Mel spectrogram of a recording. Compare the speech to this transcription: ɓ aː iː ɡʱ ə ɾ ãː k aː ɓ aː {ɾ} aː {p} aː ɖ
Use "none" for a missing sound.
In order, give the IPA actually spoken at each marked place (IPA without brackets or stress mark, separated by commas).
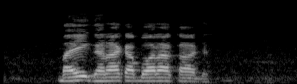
ɾ, k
